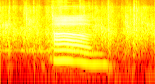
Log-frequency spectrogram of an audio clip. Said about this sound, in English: So what an incredible night. Can we just like have a round of applause for everybody so far?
